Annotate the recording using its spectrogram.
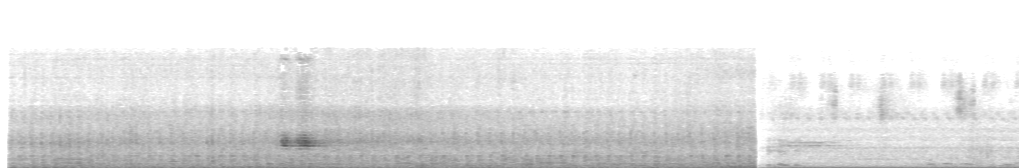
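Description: A vehicle engine running with voices in the background, and a short, loud high-pitched sound about three seconds in. Near the end it cuts to a quieter steady low hum with faint voices.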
